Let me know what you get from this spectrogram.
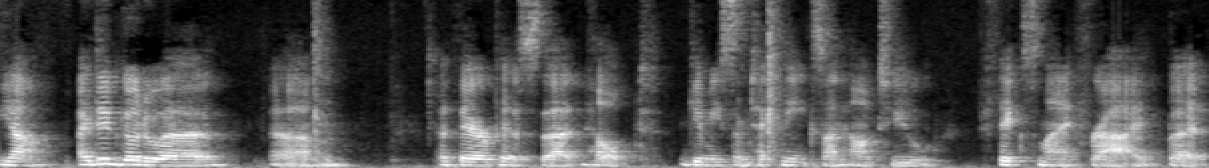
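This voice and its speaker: Audible room echo surrounds this woman's voice. Her pitch is fairly low and her pace fairly slow. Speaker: vlogger. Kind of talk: casual chat.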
